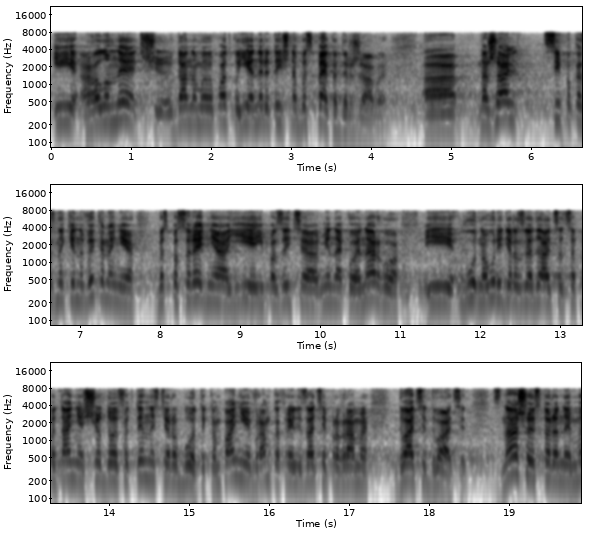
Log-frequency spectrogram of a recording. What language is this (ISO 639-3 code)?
ukr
